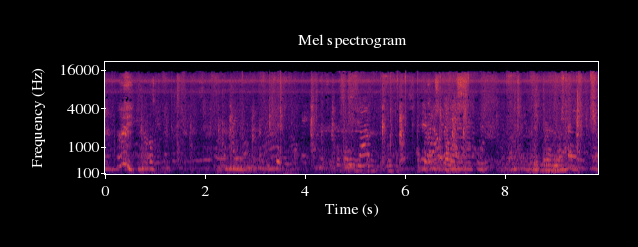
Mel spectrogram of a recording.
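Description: An elderly woman cries and sobs nearby.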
